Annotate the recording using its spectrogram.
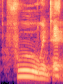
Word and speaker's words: Fuente: And not just isn't it Fuente? – It is. Fuente. – Don't you pronounce he pronounces it weird. Like I think it really is Fuente.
